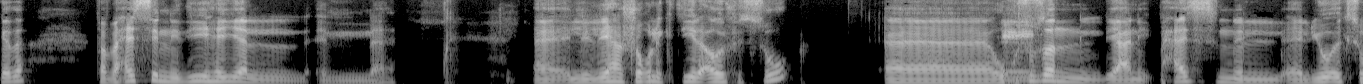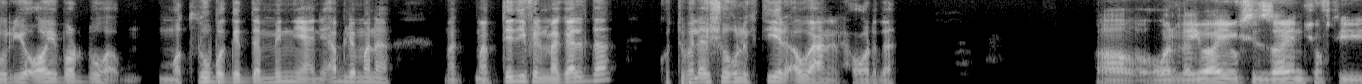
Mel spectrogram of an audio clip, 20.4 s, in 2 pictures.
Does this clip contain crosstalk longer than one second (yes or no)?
no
